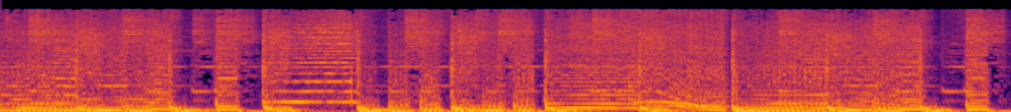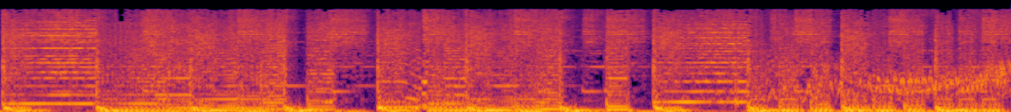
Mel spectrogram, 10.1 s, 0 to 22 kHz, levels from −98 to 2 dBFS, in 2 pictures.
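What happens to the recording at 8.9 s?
Nothing goes wrong at 8.9 s; the audio plays through that moment intact, with no dropout, click or other technical fault.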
